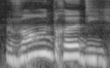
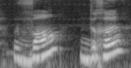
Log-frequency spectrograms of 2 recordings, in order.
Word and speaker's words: vendredi: And Friday is vendredi. So there you have a nice R sound in the middle. Vendredi.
